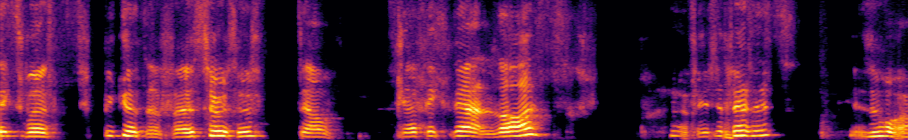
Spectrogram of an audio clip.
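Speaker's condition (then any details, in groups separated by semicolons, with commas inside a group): ALS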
